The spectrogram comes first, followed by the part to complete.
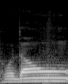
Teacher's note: এখানে কাফ এই লামকে ধরবে লিমা বাইনা ইয়াদাইহি ওয়া হুদাউ এখানে দালের উপর দুই জবরের তনবিন এরপরে ওয়াও আসছে ঈদগাম হয়ে যাবে, ঈদগামের একালি পরিমাণ গুণনা হবে।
